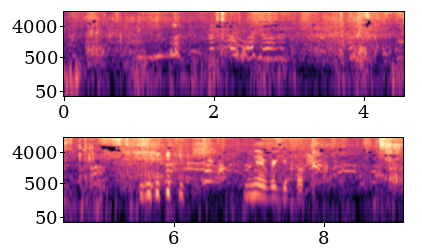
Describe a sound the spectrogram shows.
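A young child talks and calls out nearby.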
